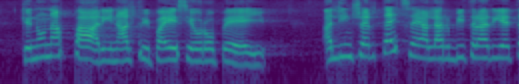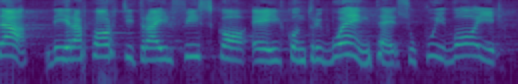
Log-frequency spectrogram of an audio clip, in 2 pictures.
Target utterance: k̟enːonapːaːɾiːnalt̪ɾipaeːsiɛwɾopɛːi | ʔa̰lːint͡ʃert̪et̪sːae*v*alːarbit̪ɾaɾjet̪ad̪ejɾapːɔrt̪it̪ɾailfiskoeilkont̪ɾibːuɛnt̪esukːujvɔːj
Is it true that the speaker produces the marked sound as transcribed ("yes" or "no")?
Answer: no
